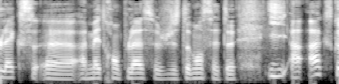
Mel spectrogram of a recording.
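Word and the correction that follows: IA Act: comme c'est tout aussi complexe d'ailleurs à prononcer, mais ça, Marie Turcan le fait très bien, elle vient de nous rejoindre dans ce studio. Bonsoir Marie. Bonsoir, bonsoir. IA acte, IA acte.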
